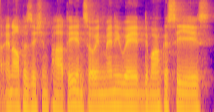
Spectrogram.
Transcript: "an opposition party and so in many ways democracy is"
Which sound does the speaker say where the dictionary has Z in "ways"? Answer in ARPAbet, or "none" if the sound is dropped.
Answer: none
